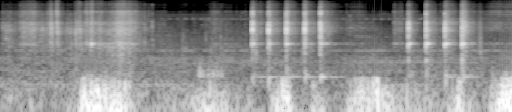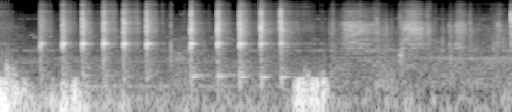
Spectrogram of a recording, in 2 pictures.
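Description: A hand crimping tool closing again and again on an aluminum border strip, crimping it shut over quarter-inch hardware cloth. Its sharp clicks come in runs, several a second at times, with a few dull thumps in between.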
